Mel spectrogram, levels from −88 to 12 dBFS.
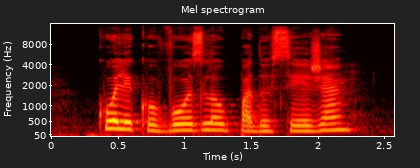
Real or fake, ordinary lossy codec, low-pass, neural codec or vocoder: real; none; 14.4 kHz; none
